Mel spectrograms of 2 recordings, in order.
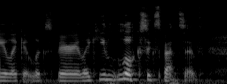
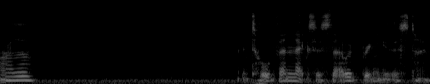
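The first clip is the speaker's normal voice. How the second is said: very quiet, soft, almost whispered murmur; 14 dB quieter than usual. A game narrator voices a man addressing Arlo after a once-over: speaking very softly. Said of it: "you hear him say very softly".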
